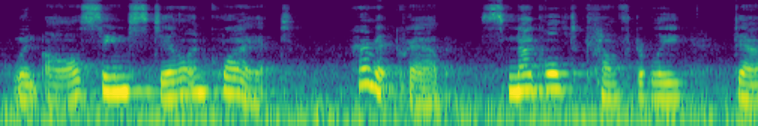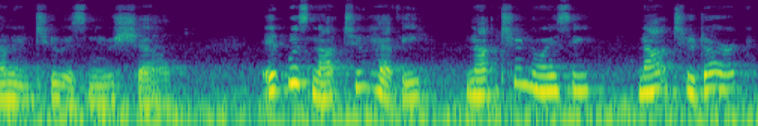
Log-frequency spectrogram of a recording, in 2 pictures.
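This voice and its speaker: A woman reads a children's picture book aloud in an expressive, deliberate storytelling manner, leaning into rhythmic phrases. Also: medium pitch, a little hiss or hum, low-quality recording. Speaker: children's librarian and story reader.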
